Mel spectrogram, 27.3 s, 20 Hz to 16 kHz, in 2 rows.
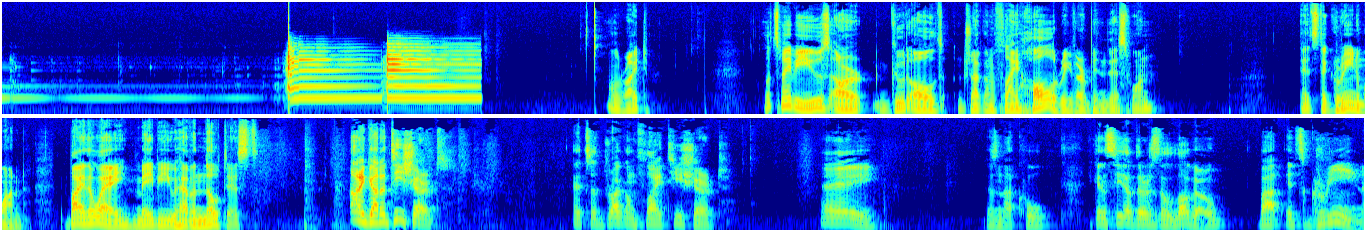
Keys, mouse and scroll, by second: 4.8 space, 5.8-6.9 shift+right drag, 7.0 shift+click, 9.8 click, 10.7 click, 11.7-13.1 drag.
